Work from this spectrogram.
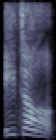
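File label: "ijou" Japanese; kumiawase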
